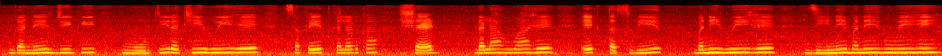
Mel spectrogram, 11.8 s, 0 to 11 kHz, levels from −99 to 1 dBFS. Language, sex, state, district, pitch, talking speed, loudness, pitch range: Hindi, female, Goa, North and South Goa, 215 Hz, 115 wpm, -34 LUFS, 200-225 Hz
